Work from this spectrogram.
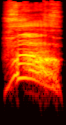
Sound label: Grunt Physical; Mage; Kunoichi; Realm Royale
